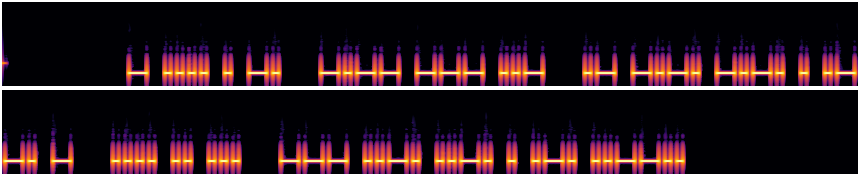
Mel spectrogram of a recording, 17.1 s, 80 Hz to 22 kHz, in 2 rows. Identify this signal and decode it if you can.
Morse code, heard as a keyed tone, about 20 wpm, 700 Hz. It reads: THEN YOU ACCEPT HIS OFFER?
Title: Sentences from Top 1300 Words 20wpm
